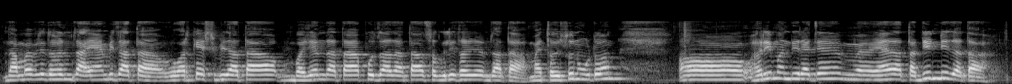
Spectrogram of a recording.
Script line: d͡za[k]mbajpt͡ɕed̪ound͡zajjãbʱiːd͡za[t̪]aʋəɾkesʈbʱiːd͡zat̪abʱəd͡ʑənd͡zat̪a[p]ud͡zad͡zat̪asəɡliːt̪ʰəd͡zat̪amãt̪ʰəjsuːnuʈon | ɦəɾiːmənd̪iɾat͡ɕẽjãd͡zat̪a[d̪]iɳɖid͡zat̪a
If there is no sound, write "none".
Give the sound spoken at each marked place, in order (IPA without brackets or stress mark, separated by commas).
none, t̪, p, d̪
